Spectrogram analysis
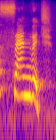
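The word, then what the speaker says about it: sandwich: सैंडविच, सैंडविच, सैंडविच बोलोगे तो वो गलत हो जाएगा, सैंडविच।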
